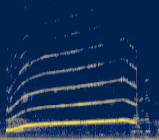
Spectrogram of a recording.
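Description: Police siren in the video game GTA San Andreas, a single rising wail that climbs and holds for nearly three seconds before cutting off abruptly, loud and close over low engine rumble.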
